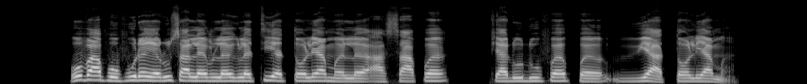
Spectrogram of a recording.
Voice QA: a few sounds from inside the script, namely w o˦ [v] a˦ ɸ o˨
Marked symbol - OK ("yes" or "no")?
yes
